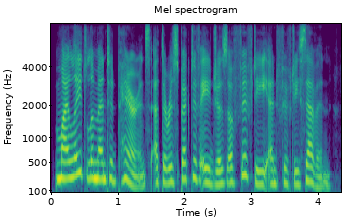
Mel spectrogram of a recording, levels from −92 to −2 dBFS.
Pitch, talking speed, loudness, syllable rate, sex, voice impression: 220 Hz, 180 wpm, -18 LUFS, 5.6 syllables/s, female, feminine, adult-like, fluent, sincere, slightly intense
